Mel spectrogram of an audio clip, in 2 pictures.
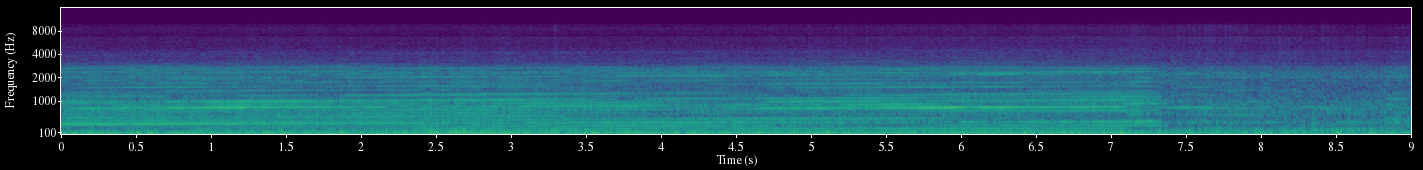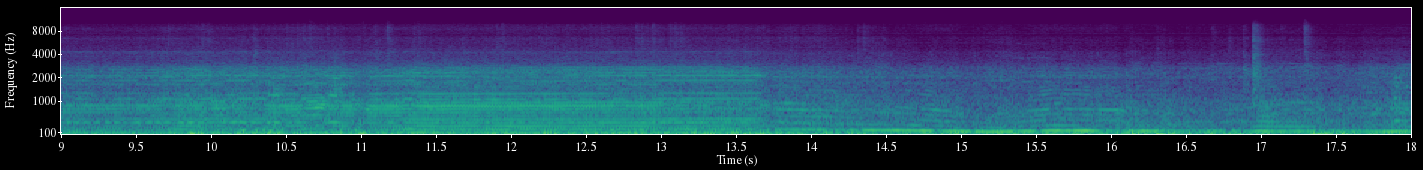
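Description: A racing car engine roars loudly at high revs, heard from inside a car.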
